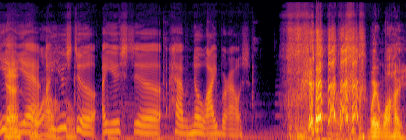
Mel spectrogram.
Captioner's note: laughs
